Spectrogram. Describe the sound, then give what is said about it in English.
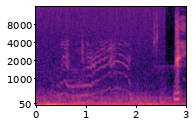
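A male cat indoors lets out a long, wavering meow that rises and falls, followed by a brief sharp sound near the end, set against a low, steady hum with no one talking. “Well, the cat is in here, so you might hear him.”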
